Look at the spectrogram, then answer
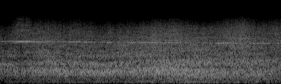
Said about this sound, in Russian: Ту-154 взлетает, убирает шасси.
